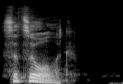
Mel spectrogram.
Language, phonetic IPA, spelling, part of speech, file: Russian, [sət͡sɨˈoɫək], социолог, noun, Ru-социолог.ogg
- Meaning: sociologist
